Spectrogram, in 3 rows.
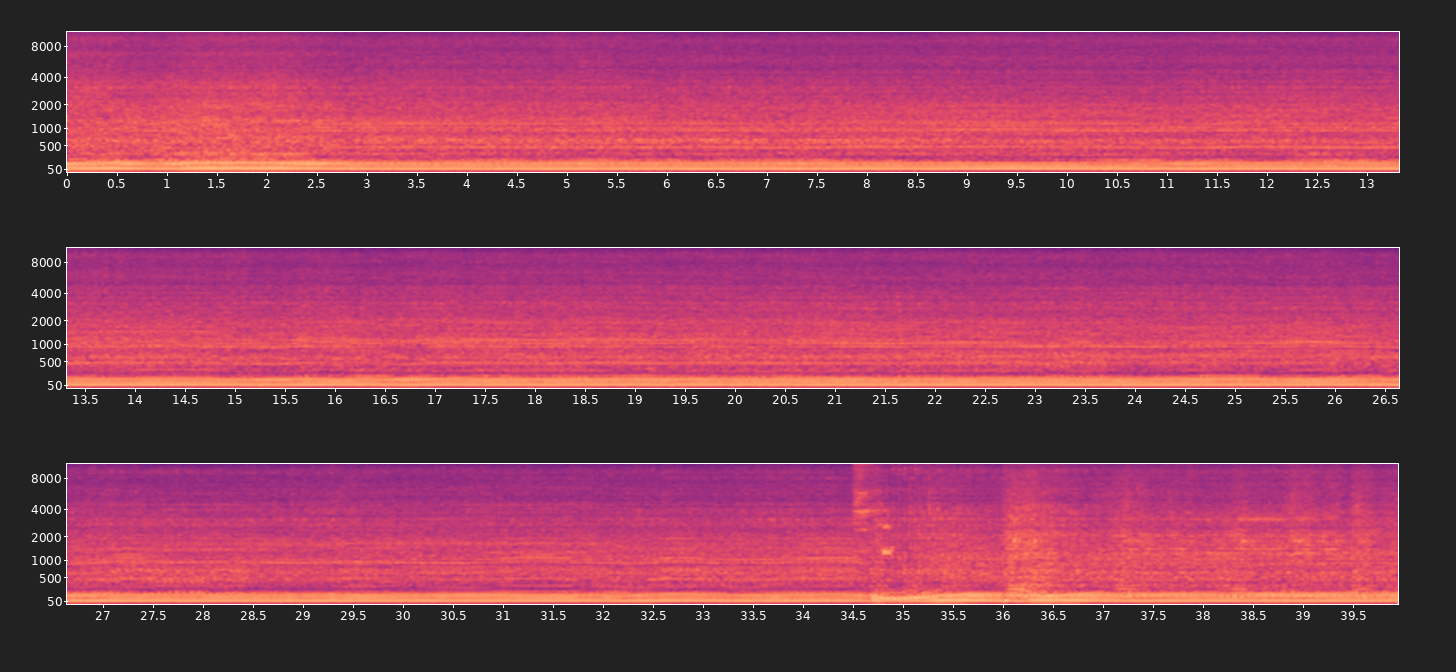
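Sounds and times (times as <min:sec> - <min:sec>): stump grinder engine running: 0:00.0 - 0:39.9
short sharp noise: 0:34.5 - 0:35.1.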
